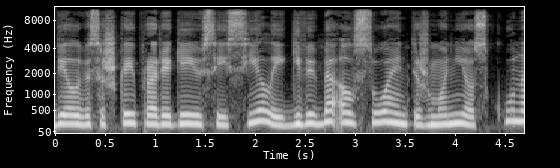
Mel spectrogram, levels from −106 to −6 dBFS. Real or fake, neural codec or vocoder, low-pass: real; none; 9.9 kHz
